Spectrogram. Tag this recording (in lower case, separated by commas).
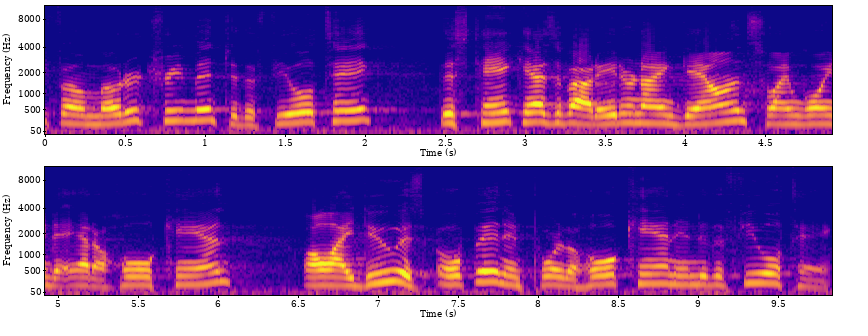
speech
